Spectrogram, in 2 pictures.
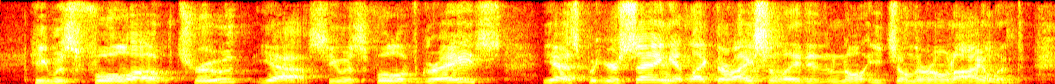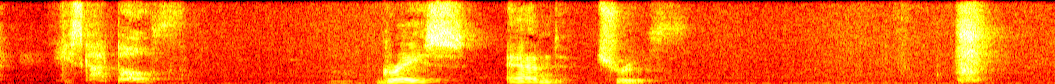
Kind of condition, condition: setting, large echoing room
